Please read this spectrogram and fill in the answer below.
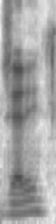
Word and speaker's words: Jetty: beyond the meta yo Jetty is that how you say your name you say it you say it like Jetty yes sir all right cool that's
